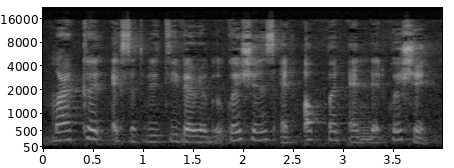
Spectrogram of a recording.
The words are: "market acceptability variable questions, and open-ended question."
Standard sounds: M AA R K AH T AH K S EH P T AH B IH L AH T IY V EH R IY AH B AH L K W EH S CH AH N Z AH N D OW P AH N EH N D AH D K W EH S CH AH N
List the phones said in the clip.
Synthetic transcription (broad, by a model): M AA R K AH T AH K S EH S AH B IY L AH T IY V EH R IY AH B AH L K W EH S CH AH N S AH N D OW P AH N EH N D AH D K W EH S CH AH N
